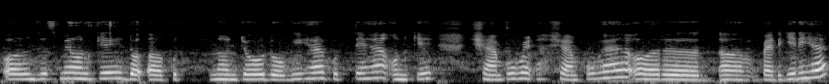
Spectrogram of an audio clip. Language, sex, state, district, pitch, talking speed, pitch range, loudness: Hindi, female, Punjab, Pathankot, 240 Hz, 160 wpm, 225-265 Hz, -15 LUFS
